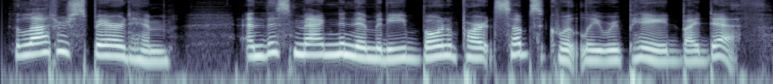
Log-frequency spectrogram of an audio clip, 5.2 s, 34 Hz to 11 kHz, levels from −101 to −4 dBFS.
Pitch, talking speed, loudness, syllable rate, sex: 215 Hz, 140 wpm, -19 LUFS, 5.5 syllables/s, female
